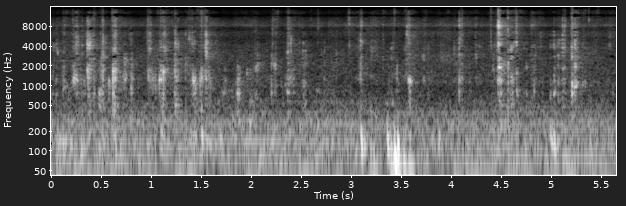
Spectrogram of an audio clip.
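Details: Pit bulls Oli and Nommy feeding on raw giant white snapper, recorded October 2023; scattered wet chomps and crunches with pauses, a few louder bites standing out near the end, indoors.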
